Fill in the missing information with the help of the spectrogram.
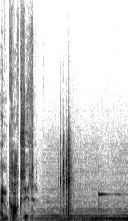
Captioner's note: gun cocks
